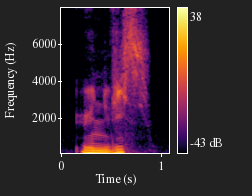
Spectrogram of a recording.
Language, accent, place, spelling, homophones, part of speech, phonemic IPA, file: French, France, Paris, vis, vice / vices / visse / vissent / visses, noun, /vis/, Fr-vis.ogg
- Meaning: screw (metal fastener)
